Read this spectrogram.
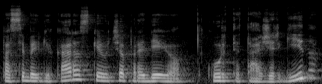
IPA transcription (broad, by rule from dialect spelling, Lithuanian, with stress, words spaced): pɐˈsʲɪbɐɪɡʲɪ ˈkɑːrɐs kɐɪ jɛʊ t͡ʃʲɛ prɐˈdʲeːjoː ˈkʊrʲtʲɪ tɑː ʒʲɪrʲˈɡʲiːnɐ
